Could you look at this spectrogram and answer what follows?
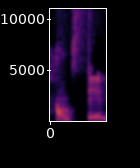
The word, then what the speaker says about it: Homsey: It is Noelle Homsey, but I'm not expecting you to pronounce the H the way I do.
